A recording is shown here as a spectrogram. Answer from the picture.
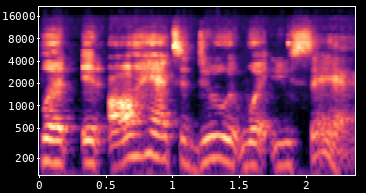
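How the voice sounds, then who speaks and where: A woman with an American accent and vocal fry. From US South, Georgia. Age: 60s. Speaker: motivational speaker and treatment center counselor. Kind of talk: interview testimony.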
